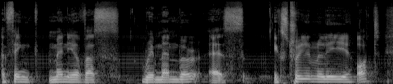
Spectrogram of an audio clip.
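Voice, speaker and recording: With a German accent, a man speaks at a medium pitch. His intonation is monotone and flat, and his pace fairly slow. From Germany. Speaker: wine critic. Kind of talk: wine tasting masterclass. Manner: halting.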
